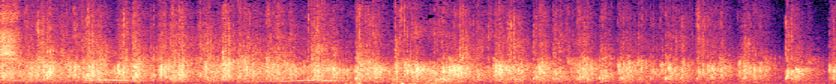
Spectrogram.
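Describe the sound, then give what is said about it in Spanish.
An audience applauding God one morning, a dense wash of many hands clapping steadily at a constant loud level for several seconds, with faint voices calling out underneath. “Todo el que ame la gracia, la misericordia de Dios, denle un aplauso fuerte a Dios.”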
